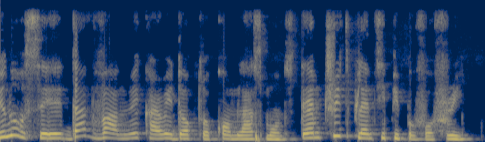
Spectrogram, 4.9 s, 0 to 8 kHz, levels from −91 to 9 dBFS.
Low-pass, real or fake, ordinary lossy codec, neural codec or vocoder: 7.2 kHz; real; none; none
